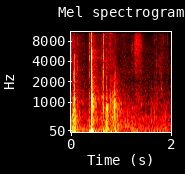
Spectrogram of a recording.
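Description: Paper rustles as a man handles a sheet.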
